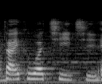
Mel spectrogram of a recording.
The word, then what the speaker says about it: Taika Waititi: Ah, é Taika Waititi. – É isso? isso. Ah, isso. não sabia pronunciar. o Taika Waititi.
